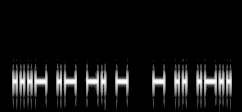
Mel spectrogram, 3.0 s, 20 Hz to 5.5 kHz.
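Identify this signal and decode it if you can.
Morse code, heard as a keyed tone, about 26 wpm, 600 Hz. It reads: VANT TIL
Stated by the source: High-speed (QRQ) Morse at 26 wpm.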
